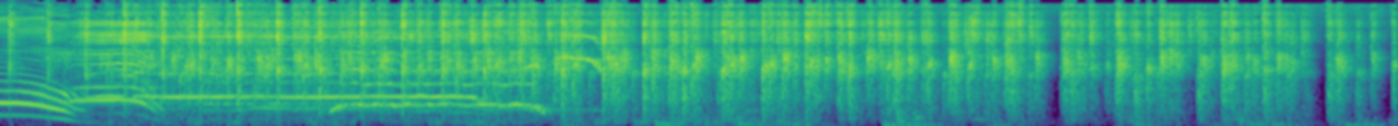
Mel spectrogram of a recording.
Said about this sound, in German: Wir begrüßen auf dieser kleinen, aber so wichtigen Bühne unseren Stargast des heutigen Abends. Einen großen Applaus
